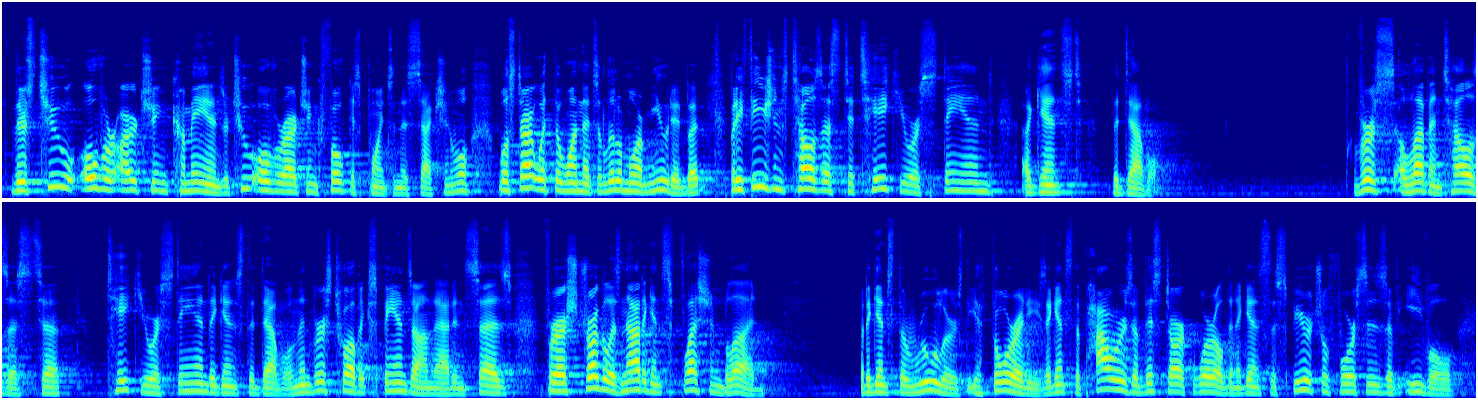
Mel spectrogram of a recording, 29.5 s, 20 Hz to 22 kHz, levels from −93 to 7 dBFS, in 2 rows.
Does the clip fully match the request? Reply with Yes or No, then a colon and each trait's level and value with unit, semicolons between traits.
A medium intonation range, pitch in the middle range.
No: wide, 5.8 semitones; medium, 150 Hz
